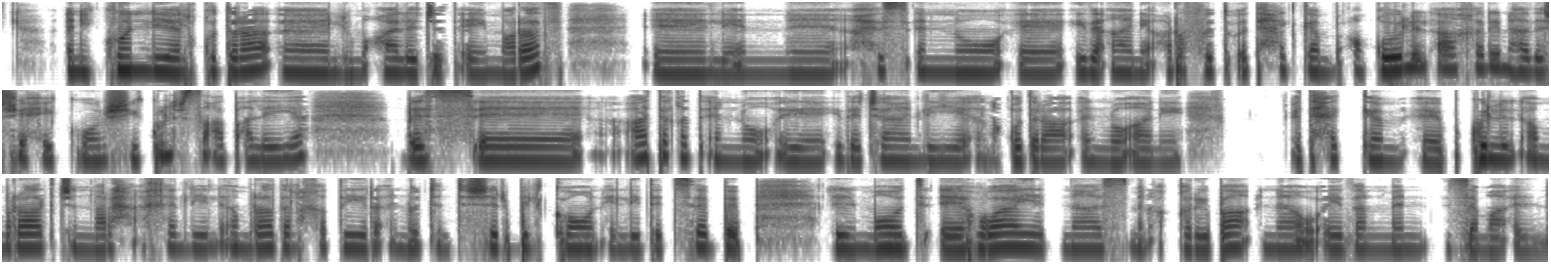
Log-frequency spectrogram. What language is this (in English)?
Mesopotamian Arabic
